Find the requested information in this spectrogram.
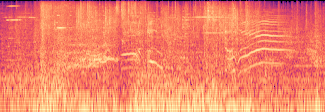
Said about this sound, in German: Schlitternd und quietschend kommen Bahn und Edda kurz vor der Zuschauertribüne zum Stehen.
